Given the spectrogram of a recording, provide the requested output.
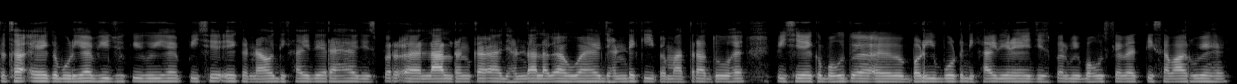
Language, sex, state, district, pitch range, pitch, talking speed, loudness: Hindi, male, Andhra Pradesh, Chittoor, 135-140 Hz, 140 Hz, 230 wpm, -27 LUFS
